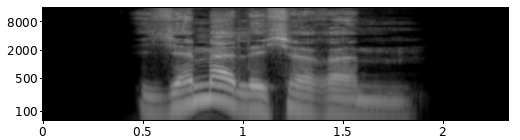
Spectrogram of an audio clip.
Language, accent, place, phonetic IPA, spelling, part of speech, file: German, Germany, Berlin, [ˈjɛmɐlɪçəʁəm], jämmerlicherem, adjective, De-jämmerlicherem.ogg
- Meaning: strong dative masculine/neuter singular comparative degree of jämmerlich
